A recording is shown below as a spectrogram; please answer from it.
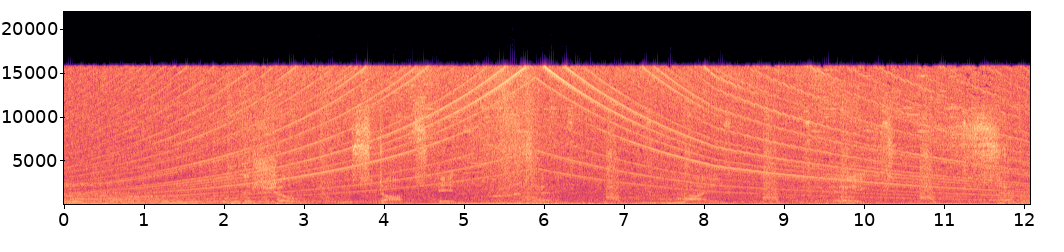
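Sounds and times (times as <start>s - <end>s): high gliding electronic tones: 3.0s - 11.4s
deep steady rumble: 4.0s - 12.0s.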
